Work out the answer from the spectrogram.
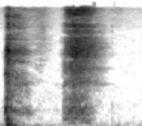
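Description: Two short, harsh, dry-sounding coughs in quick succession from an adult with a common cold.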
